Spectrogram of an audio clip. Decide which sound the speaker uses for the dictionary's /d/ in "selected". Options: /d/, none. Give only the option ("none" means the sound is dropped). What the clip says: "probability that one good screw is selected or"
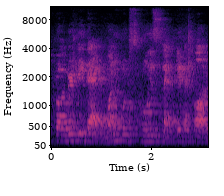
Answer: none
